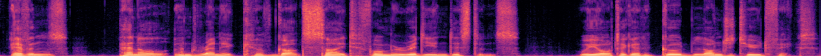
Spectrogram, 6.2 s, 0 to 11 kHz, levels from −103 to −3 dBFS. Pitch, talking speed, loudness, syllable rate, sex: 130 Hz, 175 wpm, -17 LUFS, 5.5 syllables/s, male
